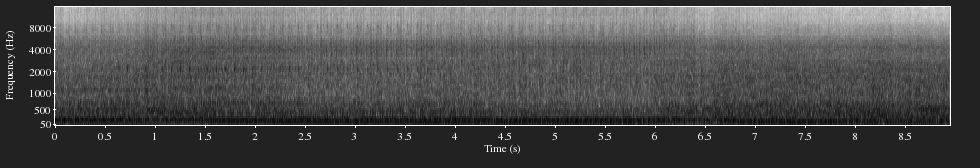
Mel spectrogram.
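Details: Mitsubishi Evo 8 right after head work, first start, warming up: very loud, steady idle with a lumpy, funny-sounding cam lope, no knocks or ticks; revs fine, oil pressure good; normal lopey cam idle.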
